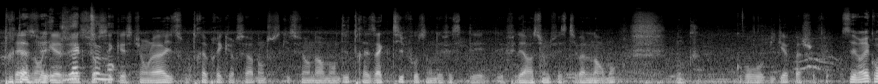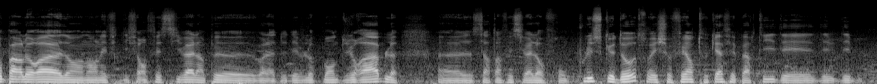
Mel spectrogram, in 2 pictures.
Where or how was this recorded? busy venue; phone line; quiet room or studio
busy venue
